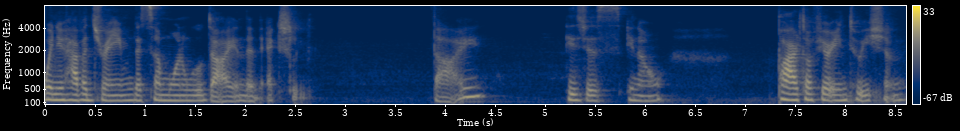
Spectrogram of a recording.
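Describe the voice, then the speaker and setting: With a Portuguese accent, a woman with a fairly low pitch speaks at a fairly slow pace, with ordinary pitch variation and long, frequent pauses, on a very clean recording with a silent background. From Brazil. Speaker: reiki practitioner. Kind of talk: personal testimony.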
